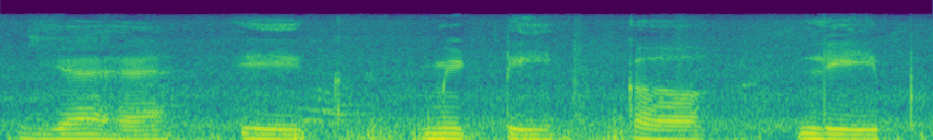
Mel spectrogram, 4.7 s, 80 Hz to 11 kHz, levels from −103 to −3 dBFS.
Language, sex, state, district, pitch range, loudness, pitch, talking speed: Hindi, male, Haryana, Rohtak, 110-120 Hz, -16 LUFS, 110 Hz, 65 wpm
